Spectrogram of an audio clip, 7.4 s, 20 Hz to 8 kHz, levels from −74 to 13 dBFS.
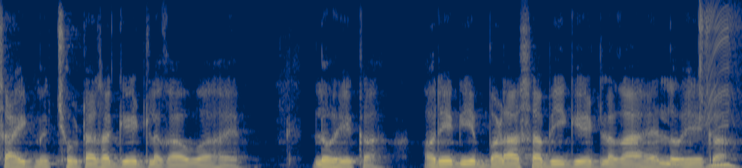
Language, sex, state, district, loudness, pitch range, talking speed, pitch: Hindi, male, Uttar Pradesh, Lucknow, -16 LUFS, 120-130 Hz, 180 wpm, 125 Hz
